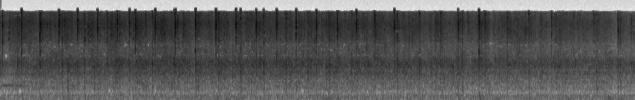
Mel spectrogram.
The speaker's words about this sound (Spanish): De verdad, yo pido un aplauso para este gran equipo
